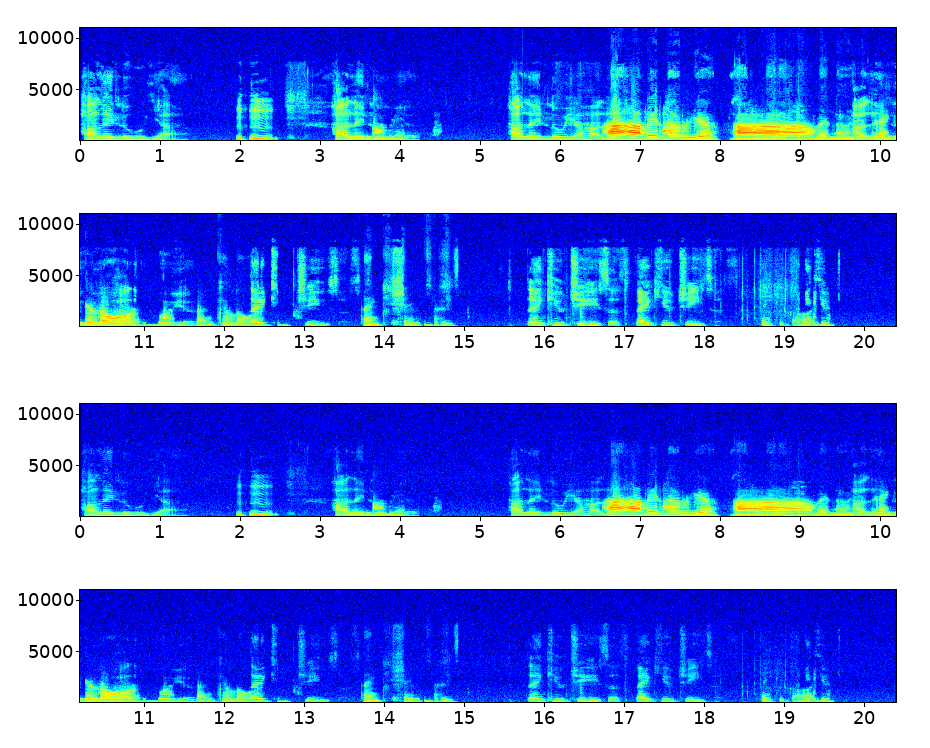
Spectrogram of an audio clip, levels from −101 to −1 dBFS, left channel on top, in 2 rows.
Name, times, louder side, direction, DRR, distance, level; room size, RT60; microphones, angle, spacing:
voice 1, 0.0-1.3 1.9-4.5 5.4-7.5 9.1-11.7 12.3-13.4 14.0-14.3 15.8-18.2 19.2-19.7, left 5 dB, 80° left, 0.8 m, -41 dB
voice 2, 3.2-4.1 8.2-9.2 14.2-14.9 18.7-19.5, left 1 dB, 20° left, 1.1 m, -43 dB
voice 3, 6.5-10.9 11.7-12.3 13.7-14.4, left 4 dB, 55° left, 1.0 m, -28 dB
head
